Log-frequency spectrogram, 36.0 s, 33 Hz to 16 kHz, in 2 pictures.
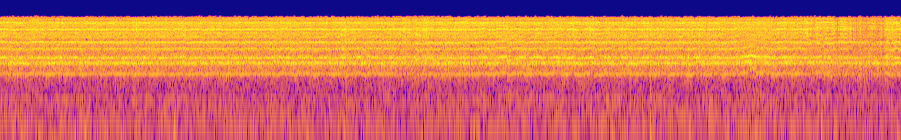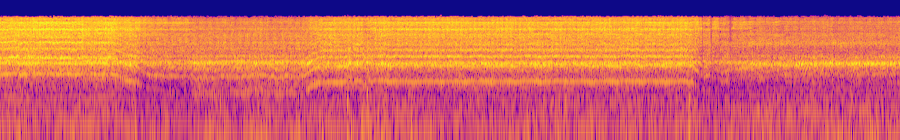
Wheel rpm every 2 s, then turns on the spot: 160, 160, 160, 160, 160, 160, 160, 160, 160, 160, 100, 70, 110, 110, 120, 110, 70, 70.
none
